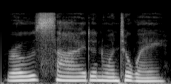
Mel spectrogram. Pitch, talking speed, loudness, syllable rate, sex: 175 Hz, 175 wpm, -12 LUFS, 4.5 syllables/s, female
